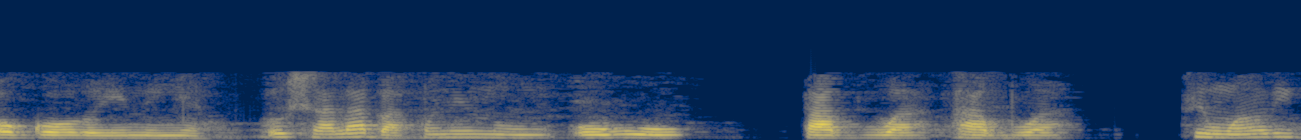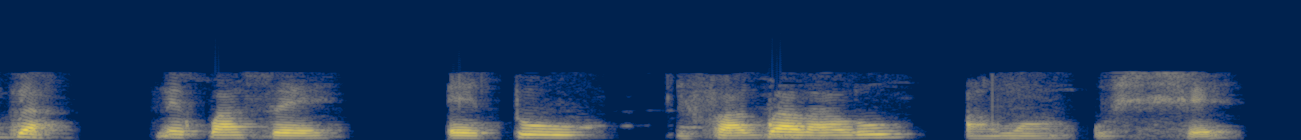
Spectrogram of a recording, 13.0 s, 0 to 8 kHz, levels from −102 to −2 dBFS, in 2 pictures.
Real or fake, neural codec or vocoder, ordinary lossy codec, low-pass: real; none; AAC, 16 kbps; 7.2 kHz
